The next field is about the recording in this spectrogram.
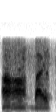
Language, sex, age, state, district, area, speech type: Assamese, male, 45-60, Assam, Charaideo, rural, conversation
